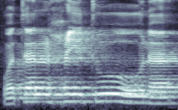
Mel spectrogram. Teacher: ഹദീം ബാദ് അതിൻ്റെ മഖ്റജിൽ നിന്ന് ഉച്ചരിക്കാനും ശ്രദ്ധിക്കുക പ്രത്യേകം. വതൻഹിതൂന സാക്കിനത്താനൂനും ശേഷം ഹഉമാണ്, ഇൽഹാർ ഹൽക്കി നൽകി മണിക്കാതെ വെളിവാക്കുക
